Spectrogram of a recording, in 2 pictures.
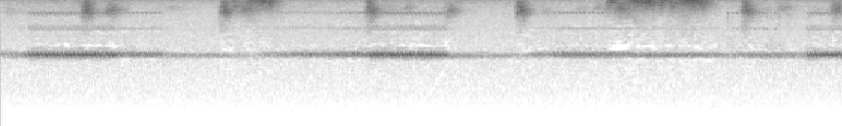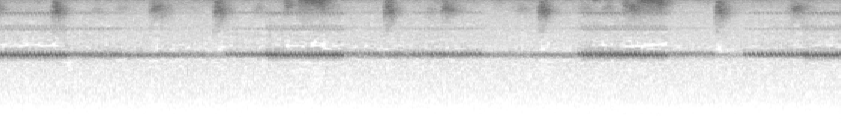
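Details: Crickets calling from grass on a warm summer night in Bulgaria, captured with a surround microphone; an unbroken high-pitched trill swells and fades in short stretches while sharper, higher chirps flicker intermittently above it.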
